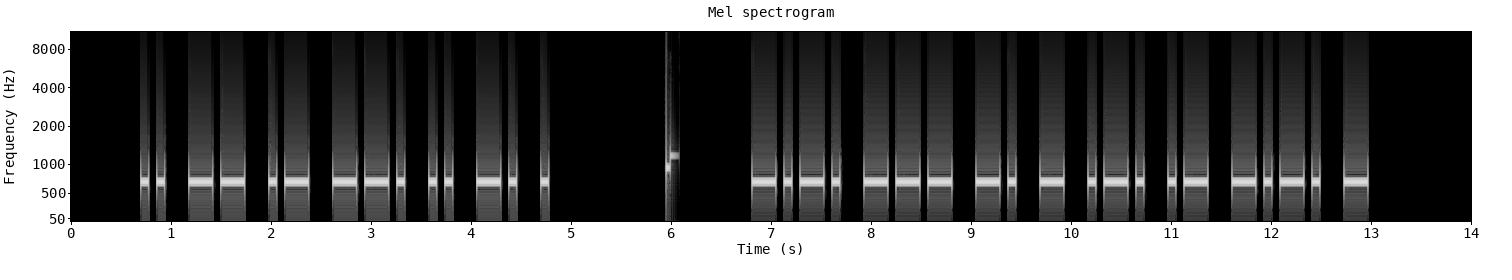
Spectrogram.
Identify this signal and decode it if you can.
Morse code, heard as a keyed tone, about 15 wpm, 700 Hz. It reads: IMAGINE CONTRACT
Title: Sentences from Top 1400 Words - New Word Drill - 15wpm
